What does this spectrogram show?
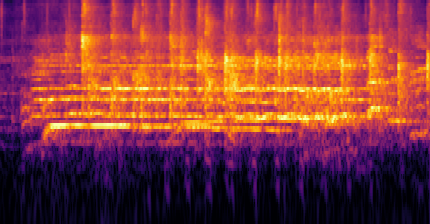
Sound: competitors cheering

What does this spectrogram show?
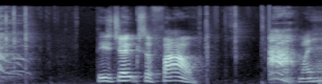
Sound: chuckling

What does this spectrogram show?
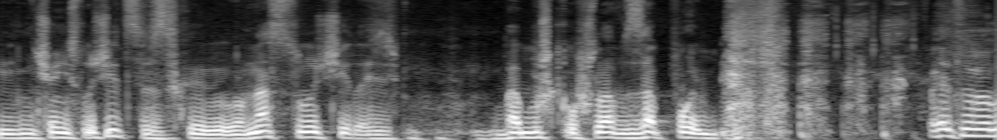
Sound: laughs

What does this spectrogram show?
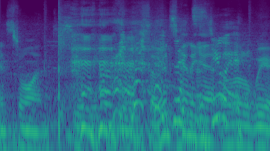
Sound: laughing

